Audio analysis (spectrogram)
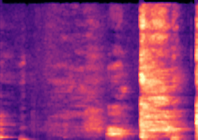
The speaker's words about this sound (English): Excuse me. If I sound like if I want to cry, it's because I want to really cough.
